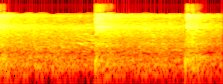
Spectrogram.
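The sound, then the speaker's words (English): Flash grenades exploding as police clear streets outside a hospital in Yangon: two sharp, loud bangs about a second apart over a dense, continuous roar of crowd and street noise. “Here are police outside one hospital in Yangon, clearing the streets with flash grenades.”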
